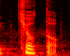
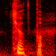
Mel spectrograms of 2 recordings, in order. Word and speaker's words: Kyoto: right yes well yeah we say Kyoto Kyoto yeah is that better Kyoto you kind of have to have an accent right it's a little bit of an accent so uh how long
